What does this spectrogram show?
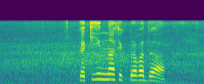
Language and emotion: Russian, angry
